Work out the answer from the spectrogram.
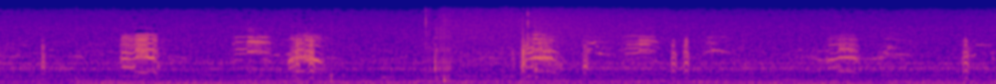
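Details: California gulls on the dry Owens Lake lakebed near Lone Pine, California, below the Sierra Nevada, give harsh, nasal squawks and yelps, several birds calling in bursts every second or two over a steady low rumble.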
